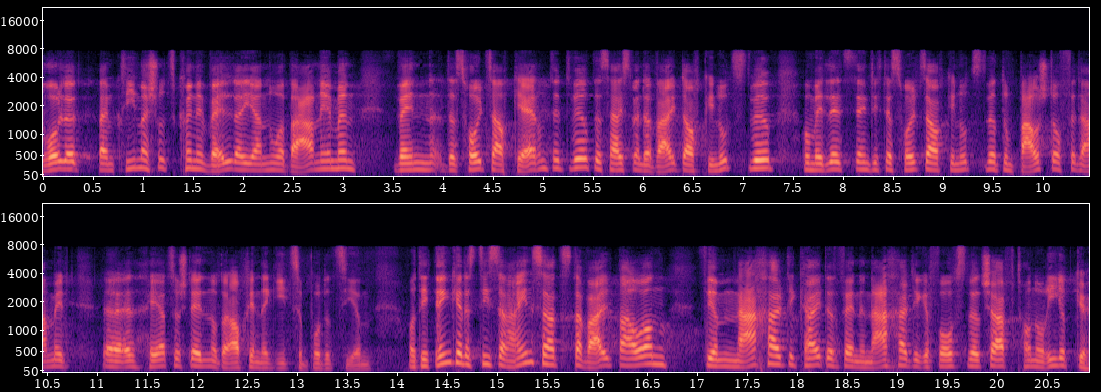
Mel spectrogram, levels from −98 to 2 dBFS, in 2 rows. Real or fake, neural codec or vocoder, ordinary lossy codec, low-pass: fake; codec, 16 kHz, 0.8 kbps, ZipCodec; none; none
